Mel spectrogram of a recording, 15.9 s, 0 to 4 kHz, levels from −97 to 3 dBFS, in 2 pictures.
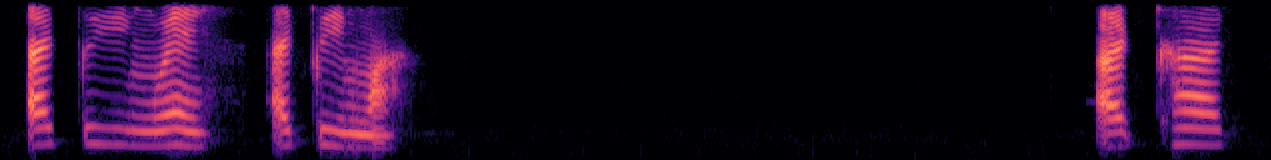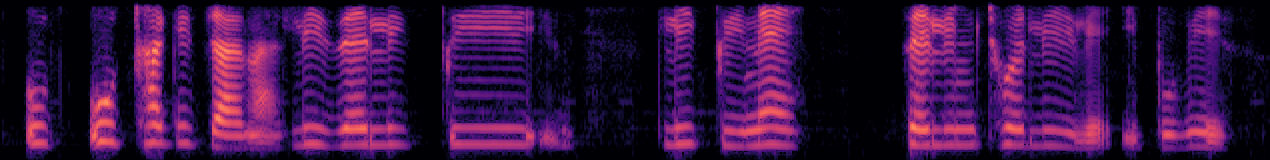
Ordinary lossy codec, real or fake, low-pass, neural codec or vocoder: none; real; 3.6 kHz; none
